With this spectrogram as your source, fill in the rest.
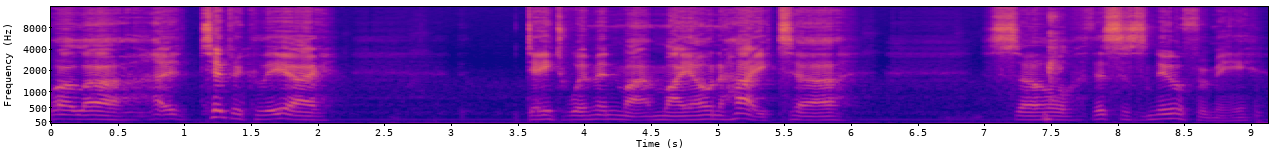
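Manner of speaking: uneasy, anxious, nervous voice. Game master voicing a character answering the half-elf player: nervous tone. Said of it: "he says in a very kind of nervous tone".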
